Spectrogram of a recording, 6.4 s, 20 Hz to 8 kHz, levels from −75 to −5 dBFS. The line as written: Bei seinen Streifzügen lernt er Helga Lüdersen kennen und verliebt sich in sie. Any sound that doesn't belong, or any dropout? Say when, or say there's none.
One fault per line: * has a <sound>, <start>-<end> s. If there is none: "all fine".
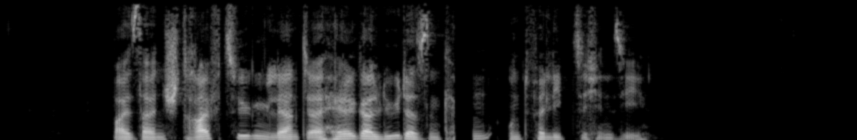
* has a dropout, 3.4-3.5 s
